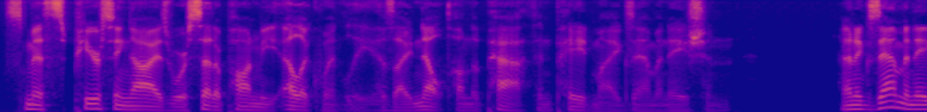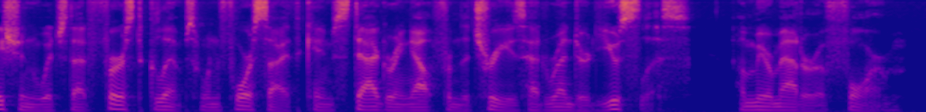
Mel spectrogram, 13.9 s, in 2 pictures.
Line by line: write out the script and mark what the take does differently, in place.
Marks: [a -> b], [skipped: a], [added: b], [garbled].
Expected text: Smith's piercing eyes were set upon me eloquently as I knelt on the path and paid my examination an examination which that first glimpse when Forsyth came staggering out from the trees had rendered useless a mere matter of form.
Smith's piercing eyes were set upon me eloquently as I knelt on the path and paid my examination an examination which that first glimpse when Forsyth came staggering out from the trees had rendered useless a mere matter of form.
